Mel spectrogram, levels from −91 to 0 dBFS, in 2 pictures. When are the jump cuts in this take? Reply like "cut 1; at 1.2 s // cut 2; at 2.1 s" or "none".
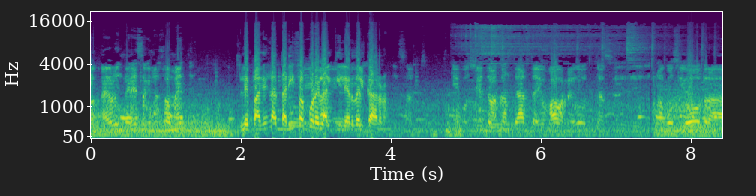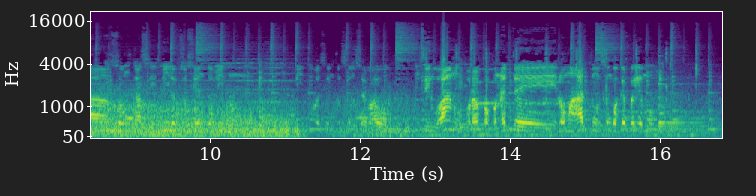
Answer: cut 1; at 7.4 s // cut 2; at 12.8 s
